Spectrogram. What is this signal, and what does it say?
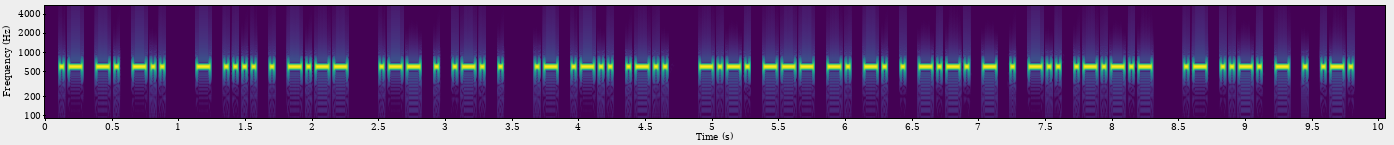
Morse code, heard as a keyed tone, about 34 wpm, 600 Hz. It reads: AND THEY WERE ALL CONNECTED. AFTER
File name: the old man and the sea / the old man and the sea 1 35wpm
